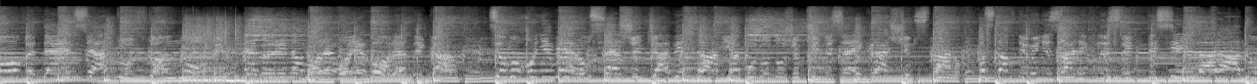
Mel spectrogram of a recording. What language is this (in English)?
Romanian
